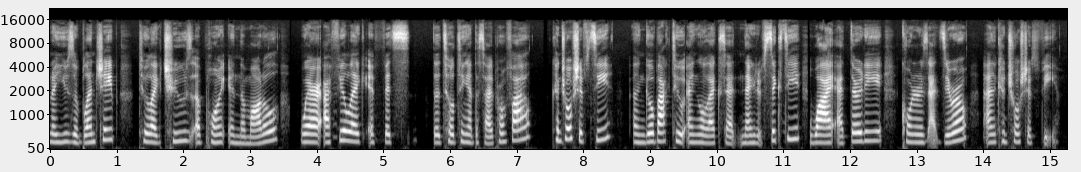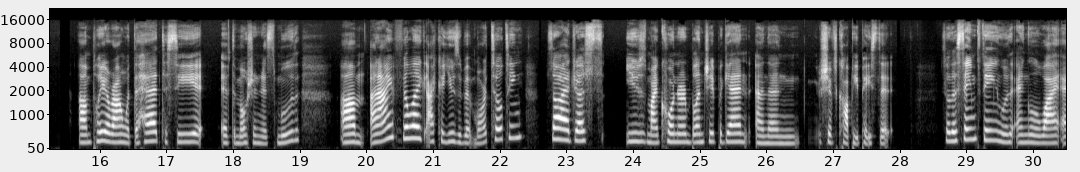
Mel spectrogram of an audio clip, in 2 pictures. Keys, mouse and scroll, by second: 6.7 ctrl+shift+c, 8.3 ctrl+shift+v, 10.9 ctrl+shift+v, 23.5 ctrl+shift+c, 23.9 ctrl+shift+v.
